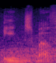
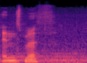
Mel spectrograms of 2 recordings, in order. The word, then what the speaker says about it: Innsmouth: no one in this Eames mouths a written City will do a damn thing but yes let's talk about your dreams I'm pretty sure it's pronounced Innsmouth by the way you think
